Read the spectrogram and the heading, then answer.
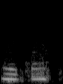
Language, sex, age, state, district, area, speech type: Marathi, female, 18-30, Maharashtra, Nanded, urban, conversation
